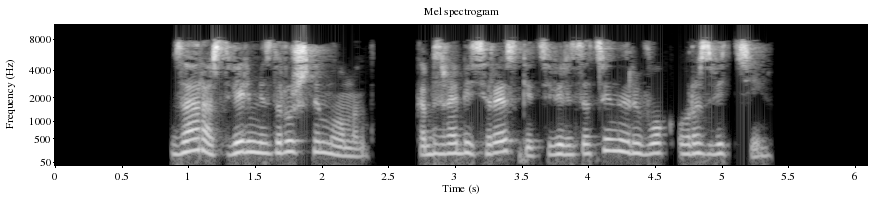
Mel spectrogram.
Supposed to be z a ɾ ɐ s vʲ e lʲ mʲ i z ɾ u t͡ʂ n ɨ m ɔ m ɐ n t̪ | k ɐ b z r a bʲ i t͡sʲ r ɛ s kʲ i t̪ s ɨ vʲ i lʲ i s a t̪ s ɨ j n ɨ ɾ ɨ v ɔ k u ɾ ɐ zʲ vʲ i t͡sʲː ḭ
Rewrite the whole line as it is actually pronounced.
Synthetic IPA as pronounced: z a ɾ ɐ s vʲ e lʲ mʲ i z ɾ u t͡ʂ n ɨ m ɔ m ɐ n t̪ | k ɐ b z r a bʲ i t͡sʲ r ɛ s kʲ i t̪ s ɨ vʲ i lʲ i z a t̪ s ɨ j n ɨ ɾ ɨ v ɔ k u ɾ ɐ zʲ vʲ i t͡sʲː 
